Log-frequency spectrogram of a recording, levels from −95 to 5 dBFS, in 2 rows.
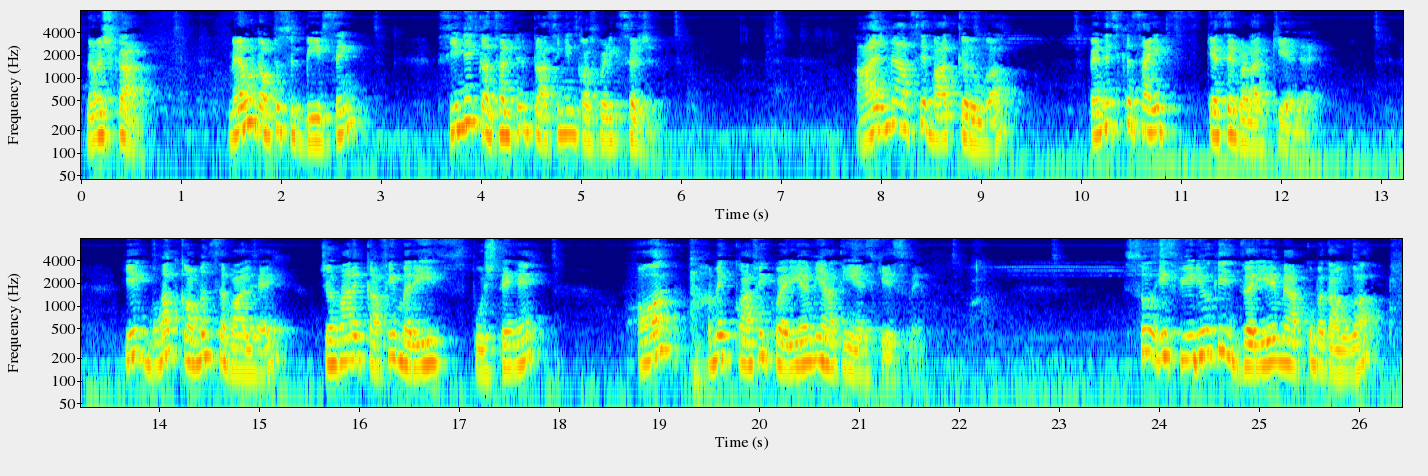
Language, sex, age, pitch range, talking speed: Hindi, male, 30-49, 135-195 Hz, 120 wpm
